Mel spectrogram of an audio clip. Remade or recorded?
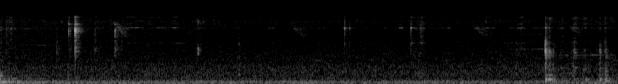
recorded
